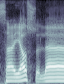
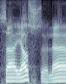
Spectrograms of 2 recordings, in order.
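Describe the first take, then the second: No difference in how they are said.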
